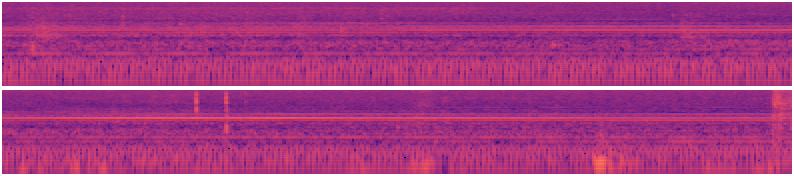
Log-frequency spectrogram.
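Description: Steady electrical-sounding hum made of several constant tones, with a few faint clicks in the middle and a soft low thump near the end.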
